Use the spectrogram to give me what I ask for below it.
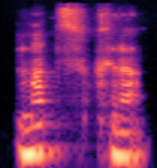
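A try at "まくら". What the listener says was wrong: Ma. So this two right here is actually a small two. Hard to tell. So makura is how this is pronounced.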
